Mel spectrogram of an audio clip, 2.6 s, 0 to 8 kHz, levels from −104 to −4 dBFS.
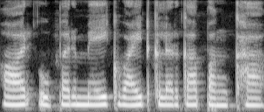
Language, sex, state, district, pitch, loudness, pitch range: Hindi, female, Jharkhand, Deoghar, 200 Hz, -14 LUFS, 195-205 Hz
